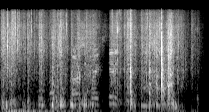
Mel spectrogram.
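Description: Low, indistinct talking mixed with crinkling and tearing of foil trading-card pack wrappers being handled and ripped open.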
